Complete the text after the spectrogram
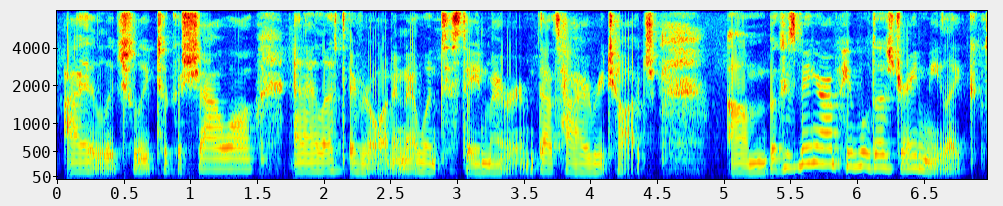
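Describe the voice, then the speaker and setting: A woman with a lowish, gravelly, darkish voice talks through her thoughts in a reflective personal vlog, using frequent ums and likes. She was born in Africa and grew up in Australia.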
